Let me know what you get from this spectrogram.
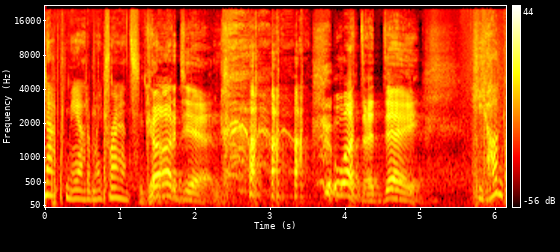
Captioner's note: laughing deeply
